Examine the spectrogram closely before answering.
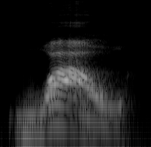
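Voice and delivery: loud amazed wow. Real, not acted. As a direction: blurt it out in amazement. Reacting to the texture.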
